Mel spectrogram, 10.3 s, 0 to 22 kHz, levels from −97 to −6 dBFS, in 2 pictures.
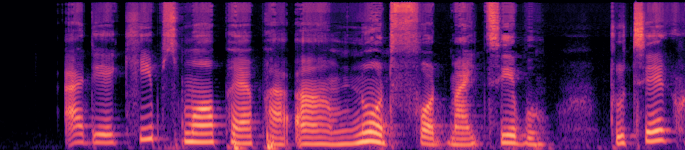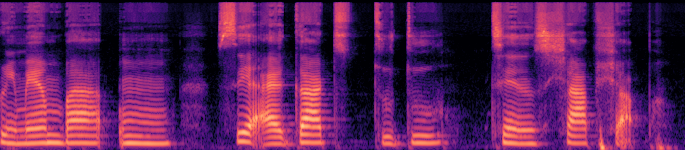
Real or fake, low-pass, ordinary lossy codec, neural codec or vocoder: real; none; none; none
